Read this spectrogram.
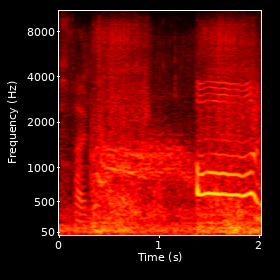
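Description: An electric beam crackles and buzzes.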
